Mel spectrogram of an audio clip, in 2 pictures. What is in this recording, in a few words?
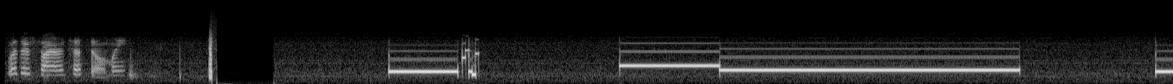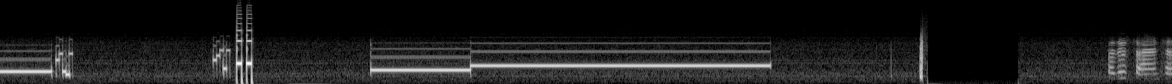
PAGING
